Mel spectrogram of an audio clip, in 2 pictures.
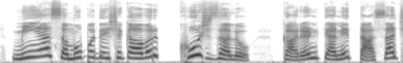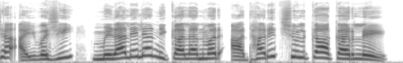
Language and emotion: Marathi, happy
